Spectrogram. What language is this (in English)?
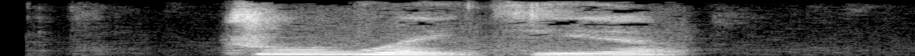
Chinese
